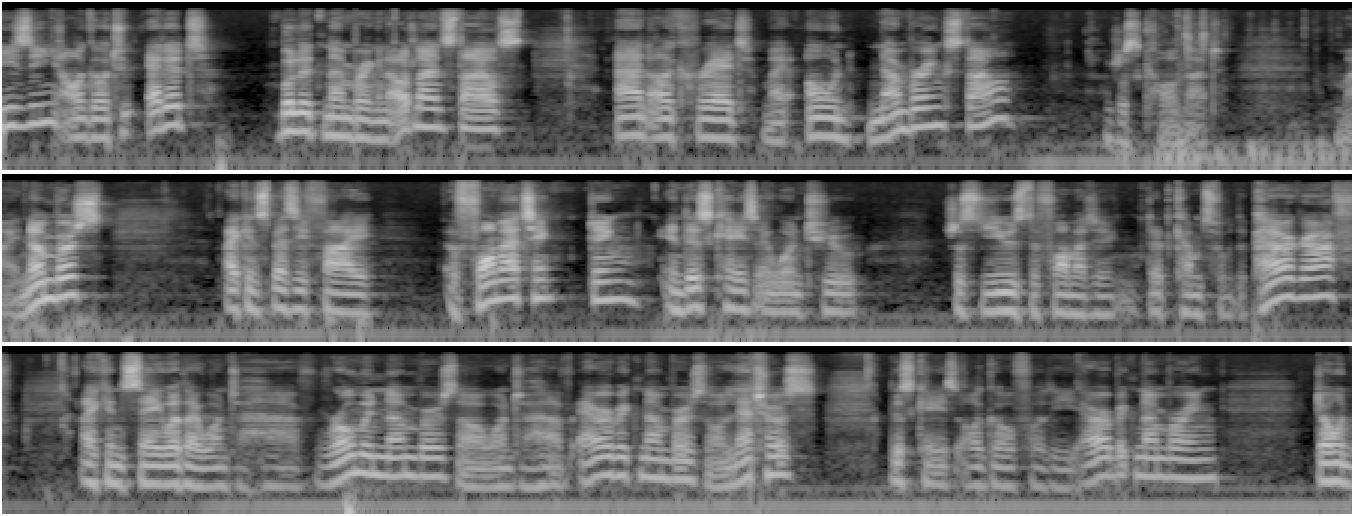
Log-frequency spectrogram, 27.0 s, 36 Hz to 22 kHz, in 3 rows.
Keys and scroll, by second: 9.7 shift+m.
